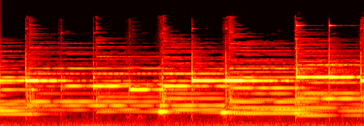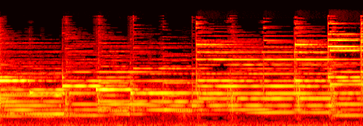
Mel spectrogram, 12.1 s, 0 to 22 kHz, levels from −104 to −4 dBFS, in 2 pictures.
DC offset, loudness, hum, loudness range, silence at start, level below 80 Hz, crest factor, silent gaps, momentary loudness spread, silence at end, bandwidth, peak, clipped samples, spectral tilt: under 0.1%; -25 LUFS; none; 8 LU; 0 s; -62 dBFS; 16 dB; none; 13 LU; 0 s; 13.5 kHz; -10 dBFS; under 0.1%; 1.5 dB/octave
